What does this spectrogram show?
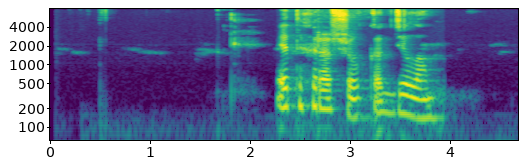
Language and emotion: Russian, neutral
